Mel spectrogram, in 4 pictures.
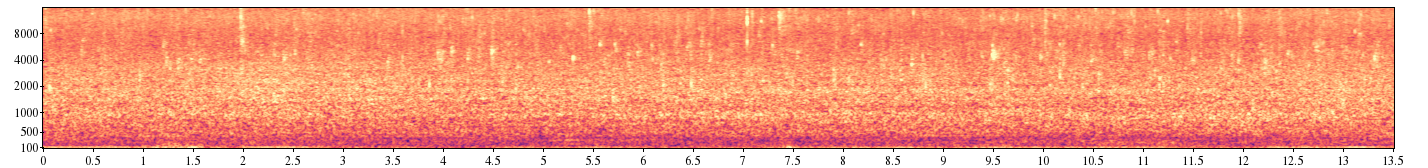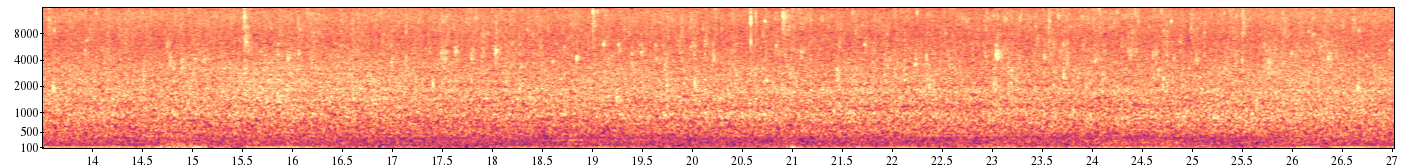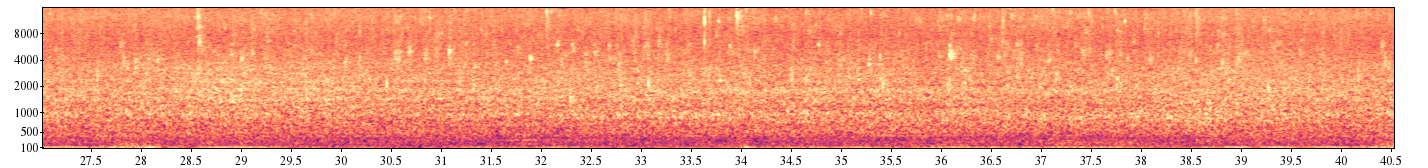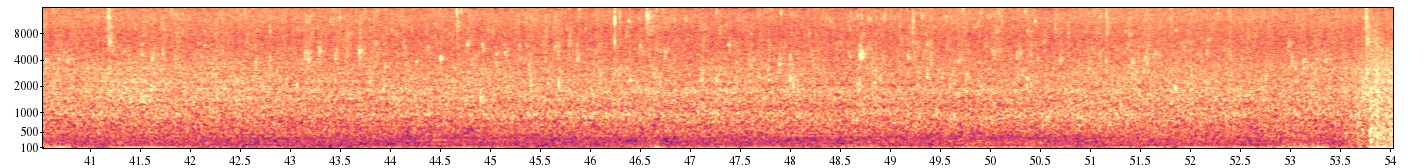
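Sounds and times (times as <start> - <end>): steady rain hiss: 0.0 - 54.0
dull low thuds: 53.1 - 54.0
low rumble: 53.1 - 54.0.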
